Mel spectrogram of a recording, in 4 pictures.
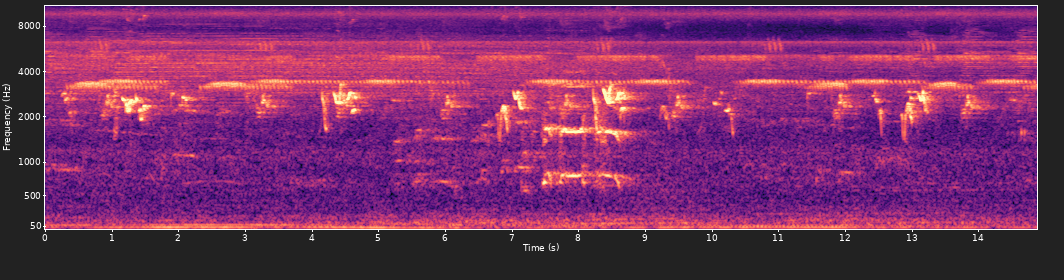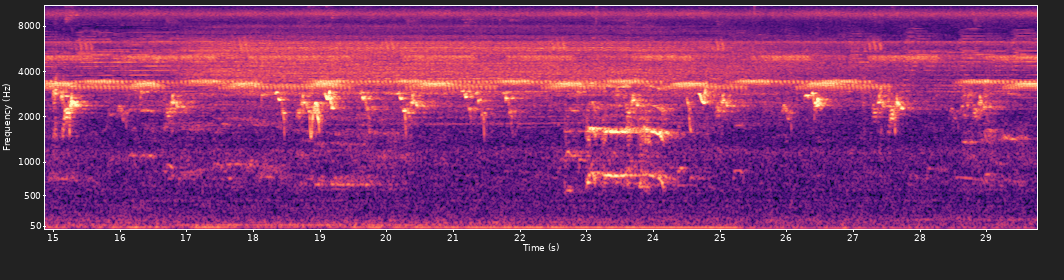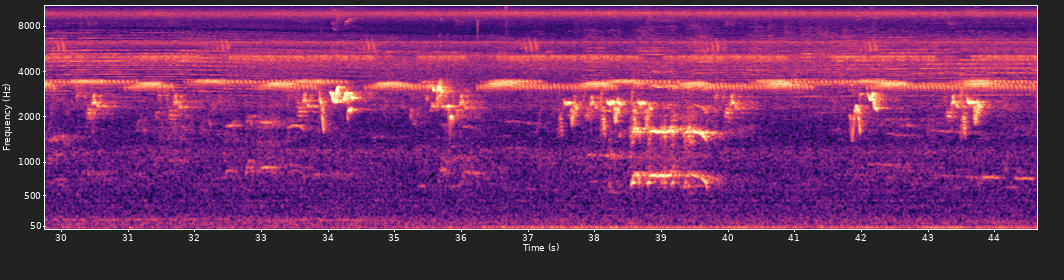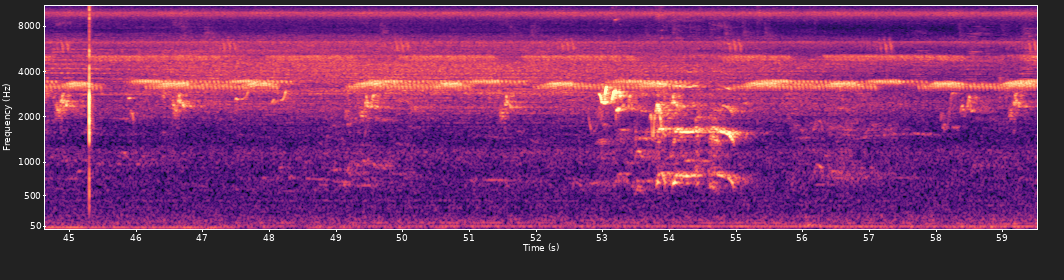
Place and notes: Crickets, cicadas and birds very early in the morning around the pond at Puh Annas guesthouse. A very soft atmosphere, slowly getting more lively.
Chang Wat Chiang Mai, Thailand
